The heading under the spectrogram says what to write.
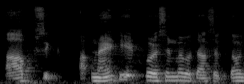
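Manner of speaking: usual speaking voice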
